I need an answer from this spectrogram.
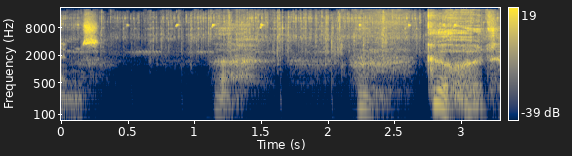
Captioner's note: panting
